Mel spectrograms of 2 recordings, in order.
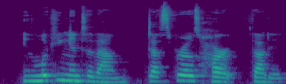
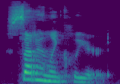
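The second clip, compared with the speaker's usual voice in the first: plain reading voice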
